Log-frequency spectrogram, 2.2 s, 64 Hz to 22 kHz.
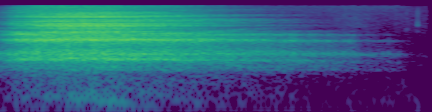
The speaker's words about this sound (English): Again, inhale. Times 100.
